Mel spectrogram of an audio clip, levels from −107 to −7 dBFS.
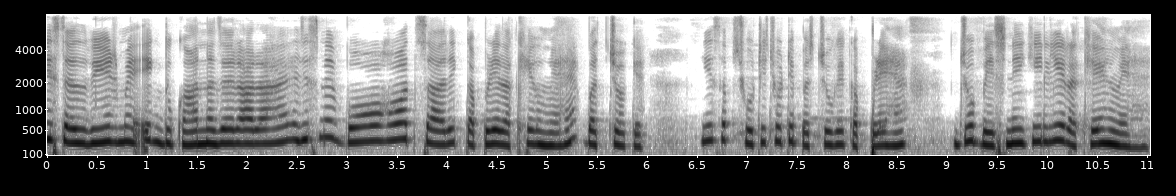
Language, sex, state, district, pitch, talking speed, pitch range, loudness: Hindi, female, Bihar, Kishanganj, 255 Hz, 175 wpm, 240-285 Hz, -24 LUFS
